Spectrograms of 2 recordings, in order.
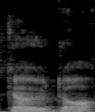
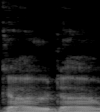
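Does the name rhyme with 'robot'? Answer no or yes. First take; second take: yes; no. First: The name is said to rhyme with robot. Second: The name is said not rhyming with robot. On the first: "as in robot" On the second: "some people like to call it"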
